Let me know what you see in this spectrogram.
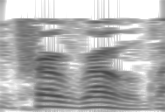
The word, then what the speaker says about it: prorogue: I heard them say prorogue, like rogue. – Prorogue. – And it's got the word pro in front of it, so if you can say prorogue.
